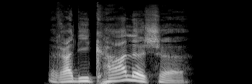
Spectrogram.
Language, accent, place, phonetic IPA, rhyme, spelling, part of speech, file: German, Germany, Berlin, [ʁadiˈkaːlɪʃə], -aːlɪʃə, radikalische, adjective, De-radikalische.ogg
- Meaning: inflection of radikalisch: 1. strong/mixed nominative/accusative feminine singular 2. strong nominative/accusative plural 3. weak nominative all-gender singular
